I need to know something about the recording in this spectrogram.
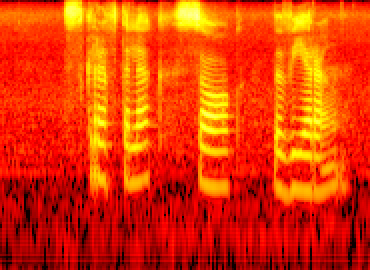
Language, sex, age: Afrikaans, female, 20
